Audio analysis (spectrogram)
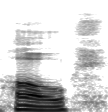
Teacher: Well, first of all, it's the Black English sound system expressing the word whore. R at the end of syllables tends to be let go in genuine Black English. And so next thing you know, you have ho instead of whore, because obviously there is no W sound at the beginning, except for some people who might be inclined to put a whisper of one there.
